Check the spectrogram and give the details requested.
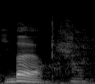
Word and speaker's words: beurre: How do you say butter in French? Butter. Beurre. Beurre.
